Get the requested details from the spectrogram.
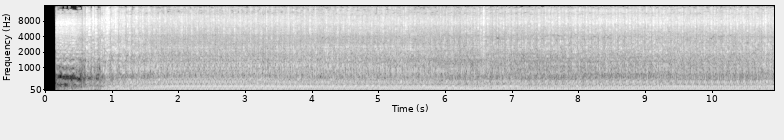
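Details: First start of a Ford Granada MK1 3.0 V6 Essex after a full engine rebuild: catches after a brief crank and settles into a steady, even idle with a smooth low beat; healthy.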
